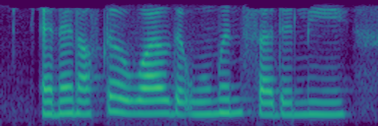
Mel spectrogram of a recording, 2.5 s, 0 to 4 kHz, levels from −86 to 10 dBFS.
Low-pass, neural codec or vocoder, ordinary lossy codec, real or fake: 3.6 kHz; none; MP3, 32 kbps; real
